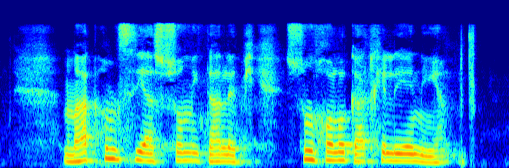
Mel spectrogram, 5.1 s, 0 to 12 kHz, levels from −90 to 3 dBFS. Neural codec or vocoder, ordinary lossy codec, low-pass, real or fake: codec, 16 kHz, 2 kbps, X-Codec, HuBERT features, trained on LibriSpeech; MP3, 48 kbps; 7.2 kHz; fake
